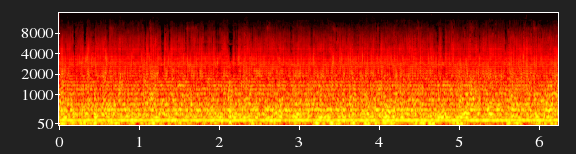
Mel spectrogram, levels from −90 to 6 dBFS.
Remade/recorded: remade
